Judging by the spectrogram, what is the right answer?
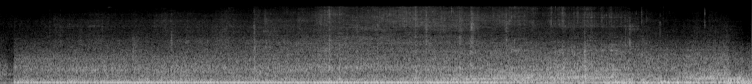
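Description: Skateboard wheels rolling on a concrete sidewalk: a steady rumble with a few faint clicks.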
